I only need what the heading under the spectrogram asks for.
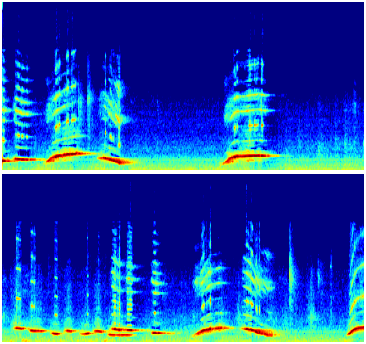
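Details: Captive male African grey parrot that learns new words every few days and imitates shooter-game sounds; loud swooping whistles arching up then down, repeated several times, with a quick series of short stepped whistles midway.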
